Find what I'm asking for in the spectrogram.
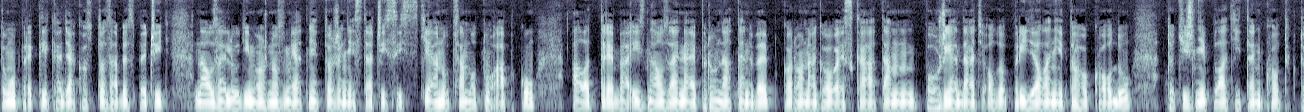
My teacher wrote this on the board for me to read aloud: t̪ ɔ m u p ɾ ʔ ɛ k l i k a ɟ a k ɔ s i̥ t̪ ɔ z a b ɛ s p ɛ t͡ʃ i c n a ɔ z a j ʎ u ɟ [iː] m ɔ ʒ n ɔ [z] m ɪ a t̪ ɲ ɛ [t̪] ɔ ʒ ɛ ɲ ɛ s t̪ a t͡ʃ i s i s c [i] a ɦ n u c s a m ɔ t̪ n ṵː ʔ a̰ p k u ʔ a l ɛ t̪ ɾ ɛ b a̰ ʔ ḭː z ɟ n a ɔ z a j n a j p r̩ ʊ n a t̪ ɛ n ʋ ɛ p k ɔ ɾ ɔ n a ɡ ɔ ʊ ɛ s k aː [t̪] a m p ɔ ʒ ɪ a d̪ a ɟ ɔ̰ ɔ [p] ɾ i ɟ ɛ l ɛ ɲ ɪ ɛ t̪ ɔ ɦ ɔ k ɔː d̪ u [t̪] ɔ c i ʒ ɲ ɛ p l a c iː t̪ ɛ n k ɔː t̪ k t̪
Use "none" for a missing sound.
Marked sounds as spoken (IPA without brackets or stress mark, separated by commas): iː, z, t̪, ɪ, t̪, p, t̪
